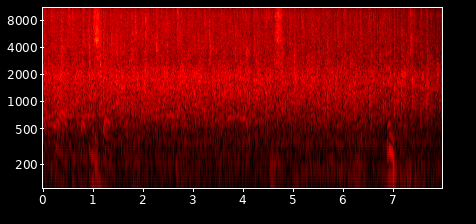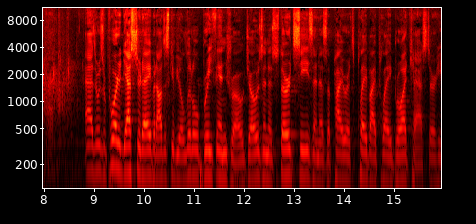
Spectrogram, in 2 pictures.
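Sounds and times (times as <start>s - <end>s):
audience applause: 0.0s - 8.7s
speech: 6.9s - 7.3s, 8.8s - 15.9s.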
